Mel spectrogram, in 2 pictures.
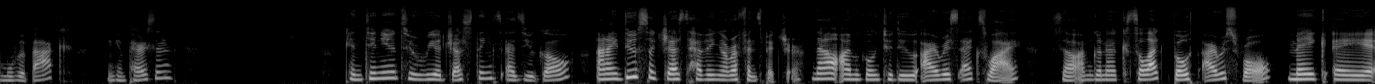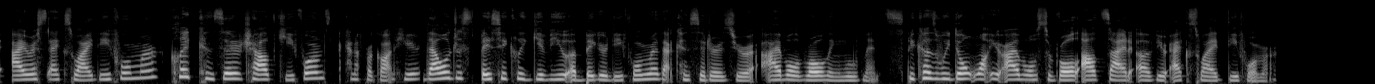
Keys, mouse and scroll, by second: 2.8 shift+click, 4.5 shift+click, 4.6 ctrl+z, 5.0 shift+click, 5.5 click, 5.9 ctrl+z, 10.8 ctrl+click, 13.7-15.4 typing.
